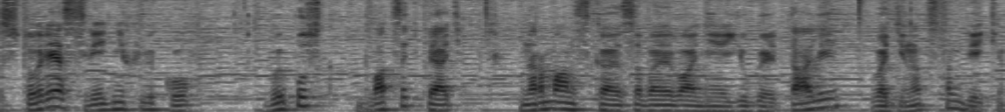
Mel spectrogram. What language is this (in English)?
Russian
